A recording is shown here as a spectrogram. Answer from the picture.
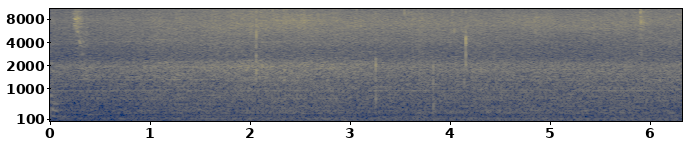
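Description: Steady, even hiss of background noise with a few faint clicks.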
